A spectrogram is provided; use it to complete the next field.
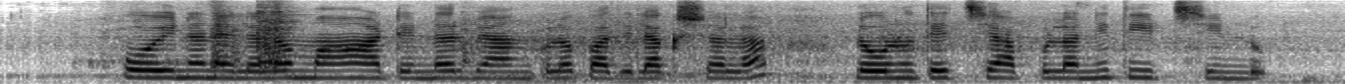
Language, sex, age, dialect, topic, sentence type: Telugu, female, 18-24, Telangana, banking, statement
